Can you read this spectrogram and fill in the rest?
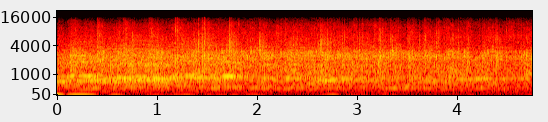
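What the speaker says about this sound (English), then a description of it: "Come on, clap your hands and shout amen." A church congregation at an apostolic conference claps steadily, a dense, sustained wash of many hands that stays loud and even throughout with no break.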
